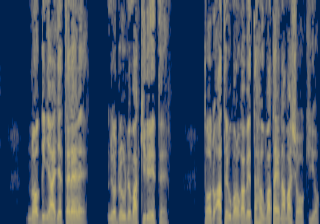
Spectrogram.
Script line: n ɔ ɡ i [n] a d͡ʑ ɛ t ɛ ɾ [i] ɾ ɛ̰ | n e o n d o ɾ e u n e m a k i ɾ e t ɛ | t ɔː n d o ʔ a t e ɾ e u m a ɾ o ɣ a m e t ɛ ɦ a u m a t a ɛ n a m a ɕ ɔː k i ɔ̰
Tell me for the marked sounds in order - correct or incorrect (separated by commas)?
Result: incorrect, incorrect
